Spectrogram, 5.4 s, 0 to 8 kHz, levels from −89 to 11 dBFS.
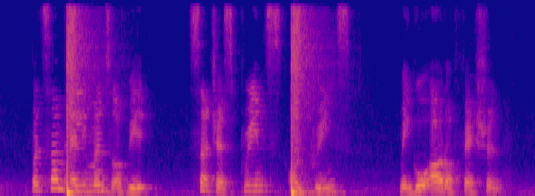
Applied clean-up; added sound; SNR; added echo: none; Snare drum; -3 dB; none.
